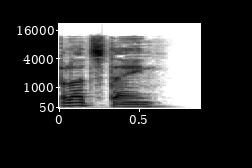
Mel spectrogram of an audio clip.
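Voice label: "bloodstain", British English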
